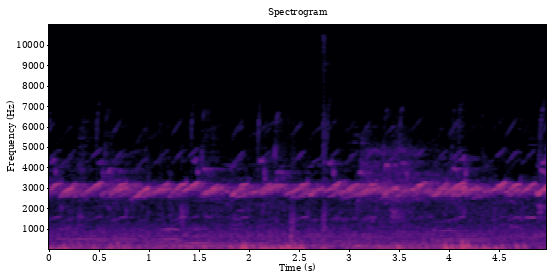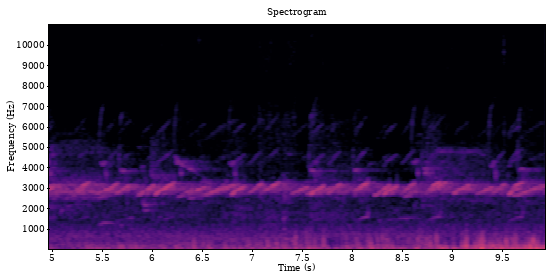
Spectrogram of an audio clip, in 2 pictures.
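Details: A dense chorus of spring peepers waking up in spring, high shrill peeps blending into a steady ringing over low rumbling background noise, with local birds also calling.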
